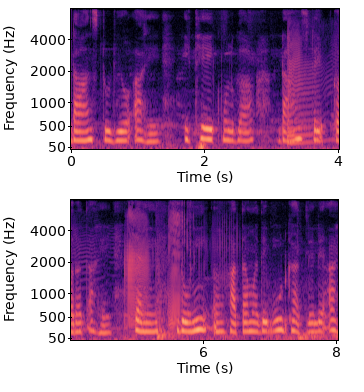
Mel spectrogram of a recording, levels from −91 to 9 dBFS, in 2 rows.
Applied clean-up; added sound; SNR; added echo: none; Fart; 13 dB; none.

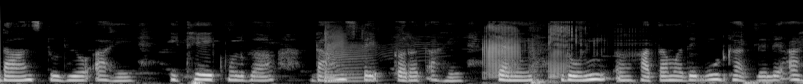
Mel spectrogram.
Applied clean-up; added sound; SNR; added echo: classical method log-MMSE.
